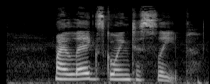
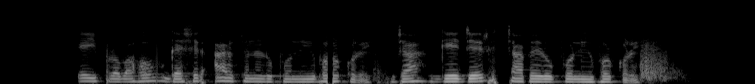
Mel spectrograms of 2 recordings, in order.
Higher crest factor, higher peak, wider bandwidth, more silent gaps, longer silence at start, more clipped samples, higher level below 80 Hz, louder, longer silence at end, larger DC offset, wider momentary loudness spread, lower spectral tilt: about the same, 16 dB vs 16 dB; first, -4 dBFS vs -18 dBFS; first, 16.5 kHz vs 6.6 kHz; neither; second, 0.1 s vs 0.8 s; neither; first, -48 dBFS vs -58 dBFS; first, -19 LUFS vs -34 LUFS; second, 0.1 s vs 0.8 s; neither; about the same, 9 LU vs 10 LU; second, -2 dB/octave vs -9 dB/octave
